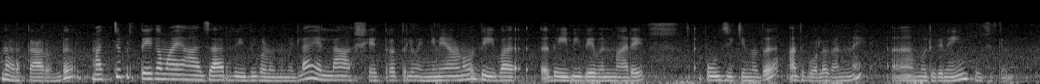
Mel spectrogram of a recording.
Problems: constant background noise, low volume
